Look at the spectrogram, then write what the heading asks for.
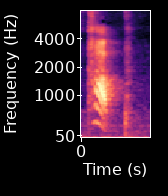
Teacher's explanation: Con khạc hơi mạnh cái âm k cho cô, chứ không phải là cắp cắp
